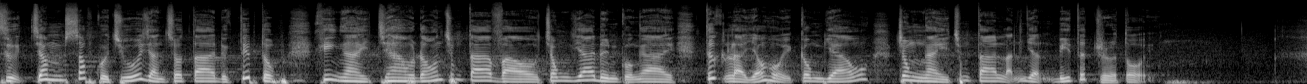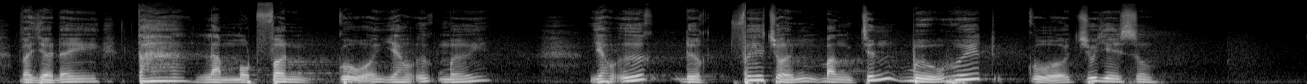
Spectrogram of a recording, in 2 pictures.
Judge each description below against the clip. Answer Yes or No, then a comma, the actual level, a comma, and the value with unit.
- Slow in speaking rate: Yes, slow, 145 wpm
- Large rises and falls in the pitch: Yes, wide, 6.2 semitones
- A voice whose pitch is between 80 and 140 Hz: Yes, low, 135 Hz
